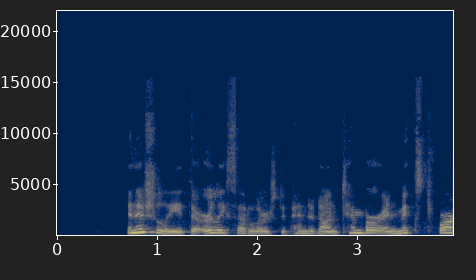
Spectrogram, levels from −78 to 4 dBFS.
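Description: At about 2.83 to 2.88 s, just after "early settlers depended on", the speech briefly smears and wobbles, losing its crispness for a moment before it blends back. This is short concealed packet loss: roughly 20 ms of the call arrived too late for the decoder, so the receiver stretched the preceding sound across the gap for about 22 ms, then faded back into the real signal, leaving that brief blurred patch.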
